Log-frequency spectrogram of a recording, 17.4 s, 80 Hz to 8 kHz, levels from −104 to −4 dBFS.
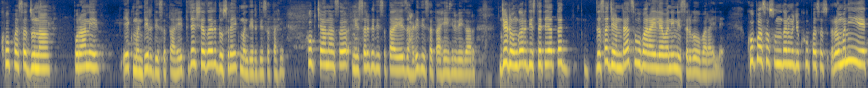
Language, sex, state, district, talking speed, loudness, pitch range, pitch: Marathi, female, Maharashtra, Pune, 150 wpm, -16 LUFS, 205-280 Hz, 240 Hz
